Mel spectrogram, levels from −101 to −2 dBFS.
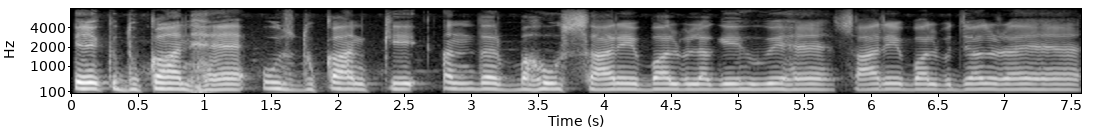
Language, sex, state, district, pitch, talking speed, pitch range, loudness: Hindi, male, Jharkhand, Deoghar, 190 Hz, 140 wpm, 185-200 Hz, -19 LUFS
